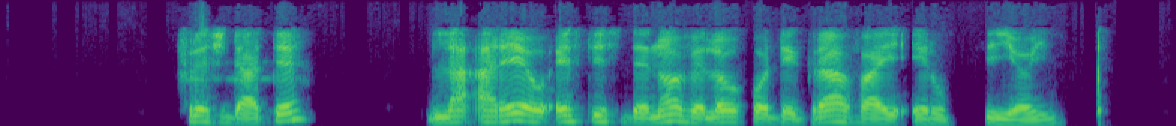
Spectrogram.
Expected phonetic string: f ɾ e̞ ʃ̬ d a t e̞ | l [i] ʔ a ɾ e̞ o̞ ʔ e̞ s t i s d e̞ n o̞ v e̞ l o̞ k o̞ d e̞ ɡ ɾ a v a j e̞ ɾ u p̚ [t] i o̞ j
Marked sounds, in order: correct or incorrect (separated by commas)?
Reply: incorrect, incorrect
